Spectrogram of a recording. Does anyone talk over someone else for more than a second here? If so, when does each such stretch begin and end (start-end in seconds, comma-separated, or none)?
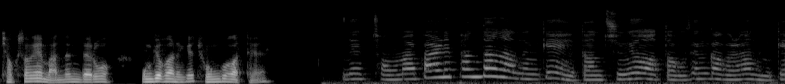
none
